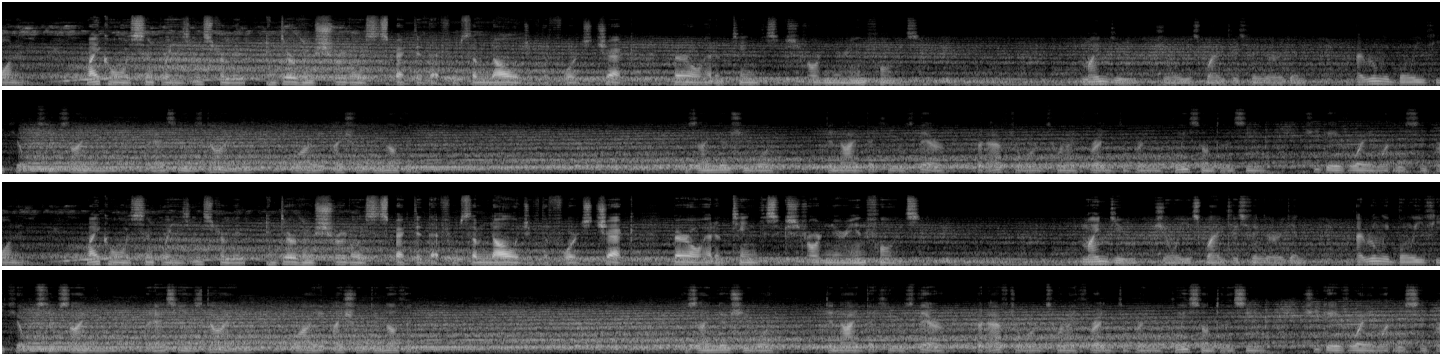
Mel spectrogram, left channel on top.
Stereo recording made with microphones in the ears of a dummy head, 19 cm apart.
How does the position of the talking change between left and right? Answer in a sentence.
You can hear the talking move from left to right.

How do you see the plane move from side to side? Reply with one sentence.
In this clip you hear the plane travel towards the right.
